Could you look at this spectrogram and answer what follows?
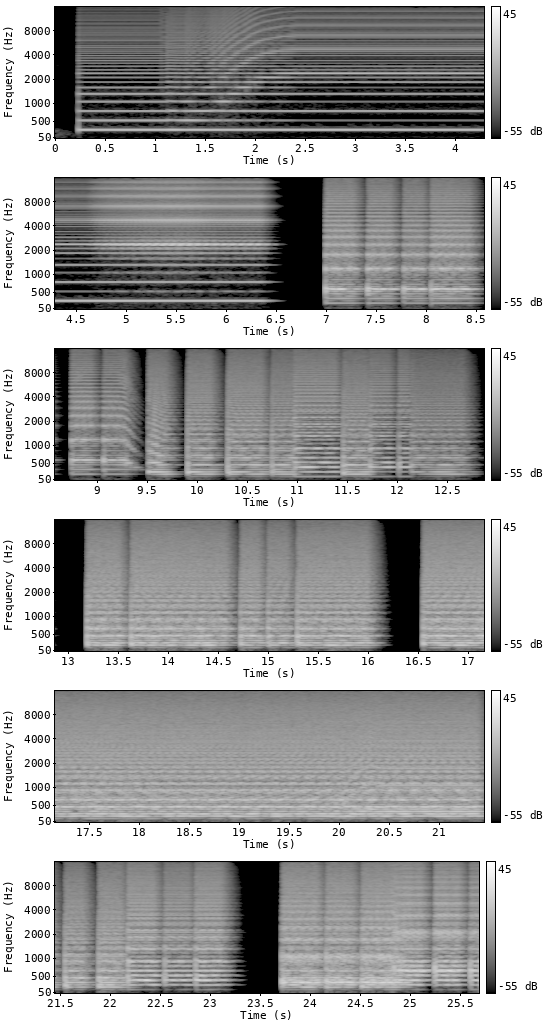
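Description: A dirty synth bass patch built in Logic Pro X, with phase, sync and number dials pushed to fatten it, heard as a series of sustained buzzy tones and short chopped phrases separated by brief silences.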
